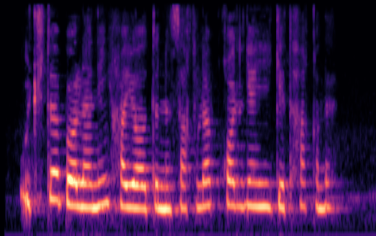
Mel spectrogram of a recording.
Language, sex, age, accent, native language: Uzbek, female, 18-24, Surxondaryo, Uzbek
